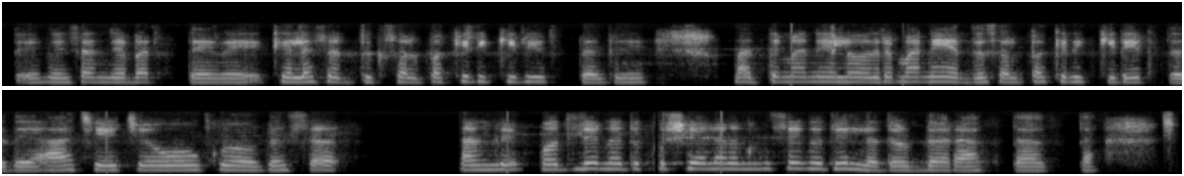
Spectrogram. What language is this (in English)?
Kannada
